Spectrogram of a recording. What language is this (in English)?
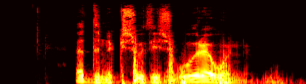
Kabyle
